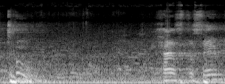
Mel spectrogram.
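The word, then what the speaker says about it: 兔: wherever and whenever thank you in Mandarin rabbit pronounced two has the same pronunciation as journey to except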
